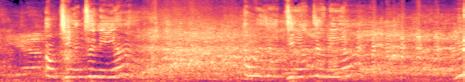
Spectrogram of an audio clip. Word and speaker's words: Tanzania: It's Tanzania. It's Tanzania. I only know I know you're like, "Oh, the fat kid thinks it rhymes with lasagna."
